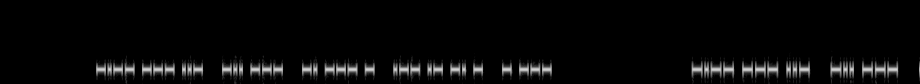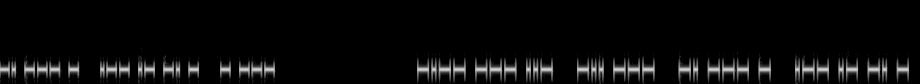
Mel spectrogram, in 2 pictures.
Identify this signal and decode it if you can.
Morse code, heard as a keyed tone, about 36 wpm, 700 Hz. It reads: YOU DO NOT WANT TO YOU DO NOT WANT TO YOU DO NOT WANT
